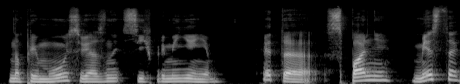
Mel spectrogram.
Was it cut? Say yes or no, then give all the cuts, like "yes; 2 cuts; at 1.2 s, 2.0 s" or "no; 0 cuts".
no; 0 cuts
